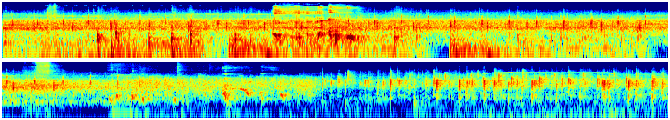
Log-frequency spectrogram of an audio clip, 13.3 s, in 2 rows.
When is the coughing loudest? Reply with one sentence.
The loudest moment of the coughing is at 3 seconds.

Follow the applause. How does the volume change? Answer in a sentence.
The loudness of the applause goes down, then up.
